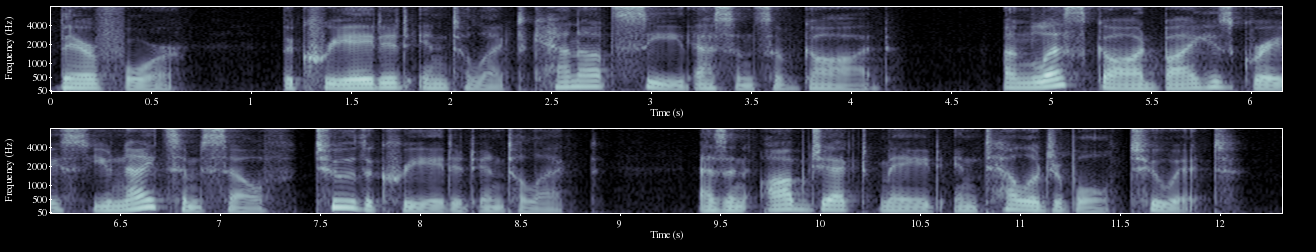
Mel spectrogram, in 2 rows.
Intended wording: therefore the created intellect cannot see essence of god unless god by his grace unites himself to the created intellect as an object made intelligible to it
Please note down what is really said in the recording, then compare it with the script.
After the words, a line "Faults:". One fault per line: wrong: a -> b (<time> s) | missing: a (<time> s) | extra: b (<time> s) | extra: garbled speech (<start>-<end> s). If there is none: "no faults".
therefore the created intellect cannot see essence of god unless god by his grace unites himself to the created intellect as an object made intelligible to it
Faults:
no faults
